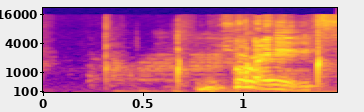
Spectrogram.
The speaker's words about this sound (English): Continuous clap, never ending. Yeah, that's so real. Round of applause.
